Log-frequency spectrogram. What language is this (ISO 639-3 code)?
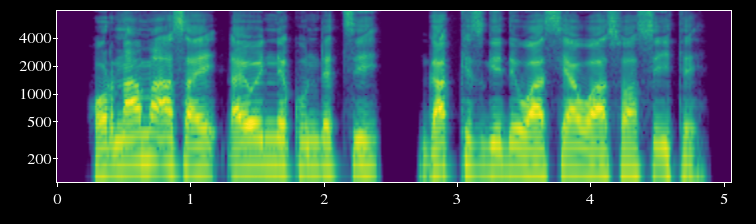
gof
